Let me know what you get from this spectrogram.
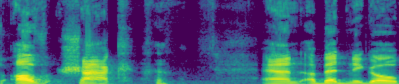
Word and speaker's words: Abednego: I don't know why we always end up pronouncing it Abednego. It's Abednego. Nego was one of the gods or something.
